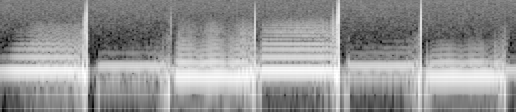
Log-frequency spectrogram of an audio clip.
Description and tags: ReverseBassPinchHarmonic Tri-Tone
I played a bass pinch harmonic through a dying bass amp, which gives it the heavy distortion. I imported the file into audition, then reversed the waveform.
